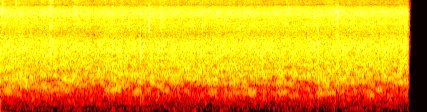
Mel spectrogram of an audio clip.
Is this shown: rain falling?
yes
